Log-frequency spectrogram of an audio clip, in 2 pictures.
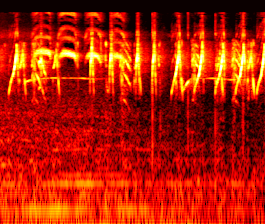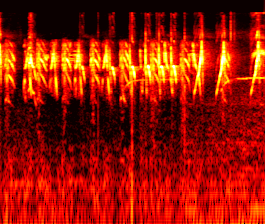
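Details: Continuous bar-winged prinia song used to lure wild prinias, fast chattering chirps and sweeps packed closely together, lively and unbroken.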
